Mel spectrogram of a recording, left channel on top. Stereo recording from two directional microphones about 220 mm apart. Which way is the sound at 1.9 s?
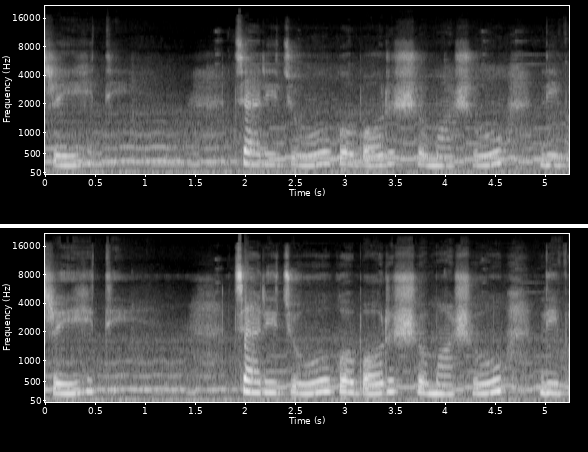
35° right (ahead or behind).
